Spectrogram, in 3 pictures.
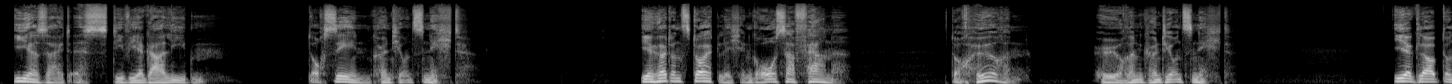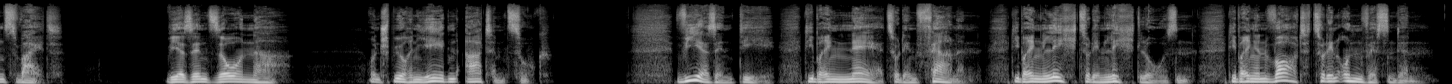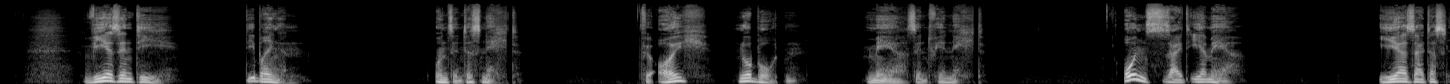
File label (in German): poetisch, maenner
